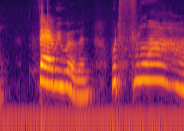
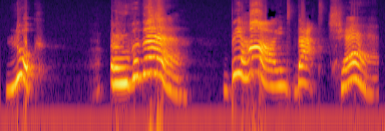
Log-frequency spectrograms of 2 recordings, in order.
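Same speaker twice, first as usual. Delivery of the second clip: loud king voice; 4 semitones higher, 12 dB louder, slower than usual. Acted. King voice continues.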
